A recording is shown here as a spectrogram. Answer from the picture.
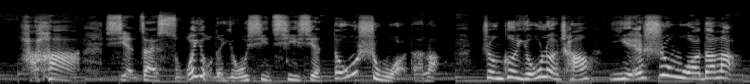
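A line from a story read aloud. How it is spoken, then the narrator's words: Excited roar. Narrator (Chinese): 兴奋地怒吼着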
